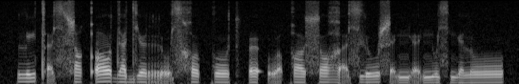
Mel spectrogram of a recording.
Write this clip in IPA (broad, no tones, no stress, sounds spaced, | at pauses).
l i tʼ æ̰ sʲ ɬ ɑ qʼ ɔ d æ dʲ œ r o̰ sʲ χ o k o t͡sʼ œ ʔ o̰ q o s ɔ ʁ æ̰ sʲ l u ɬ ɛ̰ ɲ ɛ̰ ɲ u sʲ ŋ ɛ l o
